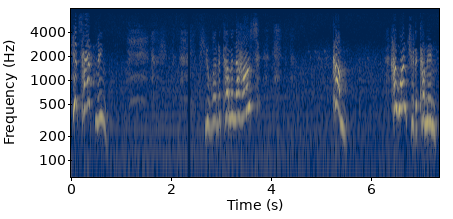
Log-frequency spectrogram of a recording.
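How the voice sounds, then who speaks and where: An actress playing a bitter, frightened, superstitious young wife in a radio horror drama, intense and urgent. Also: female voice, very high voice, sing-song, slow, long pauses, pushed and bright, exaggerated voice. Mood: haunted, urgent. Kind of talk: 1970s radio drama acting. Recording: dull, noisy old radio recording.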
